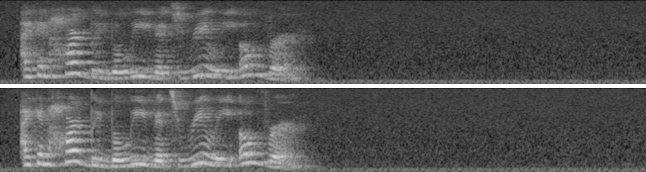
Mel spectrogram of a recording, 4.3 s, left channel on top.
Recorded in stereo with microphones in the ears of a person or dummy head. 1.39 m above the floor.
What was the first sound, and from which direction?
A woman speaking, 25° right (ahead or behind).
